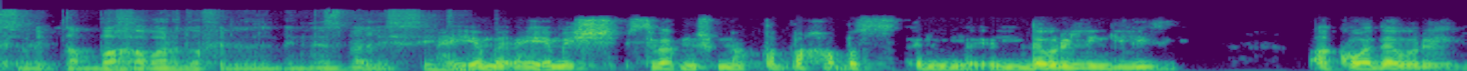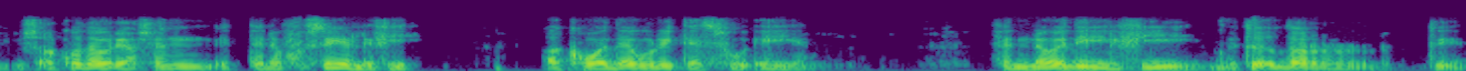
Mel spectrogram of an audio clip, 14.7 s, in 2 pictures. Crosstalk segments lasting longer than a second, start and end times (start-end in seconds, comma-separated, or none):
none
